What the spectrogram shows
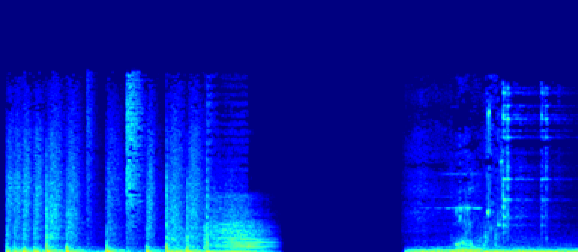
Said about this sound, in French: Ah, il tape, à terre avec son hockey, là. Ben oui, là, il tape à terre avec son hockey, puis là, il doit crier après son petit frère, mais là, son petit frère, il comprend pas.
